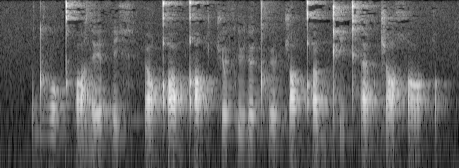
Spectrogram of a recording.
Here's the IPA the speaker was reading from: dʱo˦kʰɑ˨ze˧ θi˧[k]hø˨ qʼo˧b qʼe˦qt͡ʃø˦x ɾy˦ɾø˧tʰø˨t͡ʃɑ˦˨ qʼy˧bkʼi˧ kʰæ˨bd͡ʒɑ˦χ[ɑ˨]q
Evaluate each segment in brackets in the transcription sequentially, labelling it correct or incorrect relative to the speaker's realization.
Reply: incorrect: x, correct

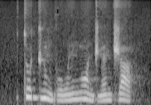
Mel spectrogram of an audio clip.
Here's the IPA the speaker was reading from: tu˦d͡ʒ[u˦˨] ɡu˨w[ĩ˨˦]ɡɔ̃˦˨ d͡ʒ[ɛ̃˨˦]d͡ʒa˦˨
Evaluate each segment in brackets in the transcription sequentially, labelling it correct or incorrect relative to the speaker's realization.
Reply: incorrect: ũ˦˨, correct, correct

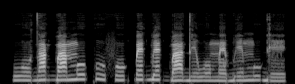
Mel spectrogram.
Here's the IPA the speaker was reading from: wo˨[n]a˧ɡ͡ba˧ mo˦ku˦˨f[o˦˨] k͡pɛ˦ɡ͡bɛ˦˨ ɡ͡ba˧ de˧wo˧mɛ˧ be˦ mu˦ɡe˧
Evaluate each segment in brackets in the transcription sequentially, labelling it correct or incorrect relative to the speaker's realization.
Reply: incorrect: d, incorrect: o˧

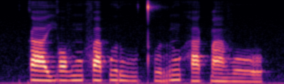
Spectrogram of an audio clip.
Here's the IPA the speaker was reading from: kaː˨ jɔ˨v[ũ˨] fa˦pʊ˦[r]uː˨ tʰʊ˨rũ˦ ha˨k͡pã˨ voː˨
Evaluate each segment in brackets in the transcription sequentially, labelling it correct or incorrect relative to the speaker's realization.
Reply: correct, incorrect: ɾ

